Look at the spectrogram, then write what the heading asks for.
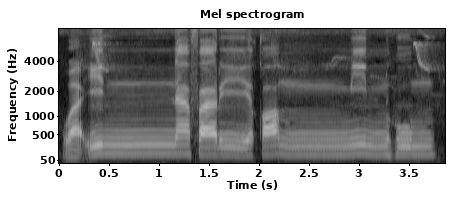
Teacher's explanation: nun sabdu hukumnya wajibul guna, ditekan dan ditahan serta dengung 2 harakat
